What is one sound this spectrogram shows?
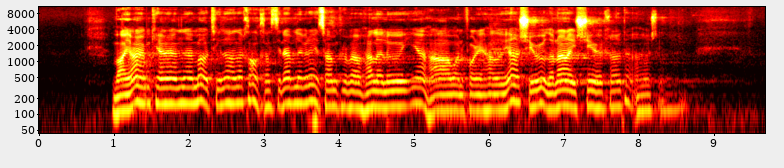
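A man chants in a sung voice through a microphone in an echoing hall.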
